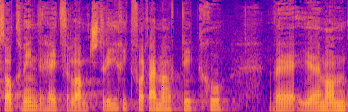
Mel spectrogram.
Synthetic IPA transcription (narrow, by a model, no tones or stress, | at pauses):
sokmɪnd̪əɾɦɛɪtfəɾlɑŋtʃtriːχɪkfɔɾd̥ɛmɑrtikʰχl̩ˠ | ʋɛjeːmɑn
